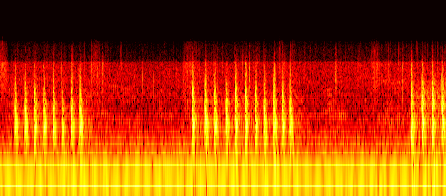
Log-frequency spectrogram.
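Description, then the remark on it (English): Repeated sharp knocks on a door come in three quick bursts of rapid raps, with short pauses between them, over a steady low background hum. “there's somebody knocking.”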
